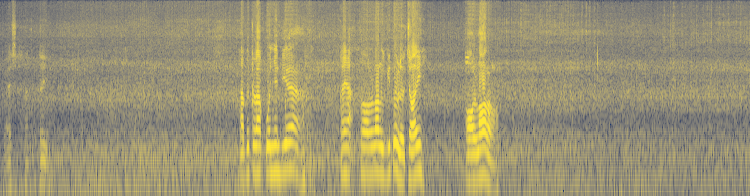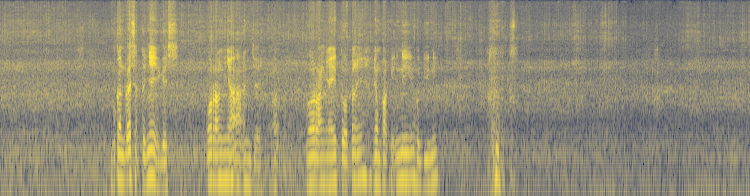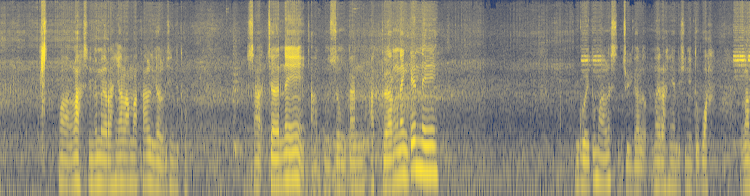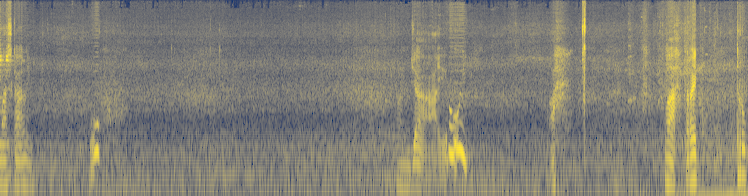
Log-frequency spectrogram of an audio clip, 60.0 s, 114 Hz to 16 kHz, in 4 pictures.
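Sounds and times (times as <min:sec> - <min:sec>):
vehicle engines: 0:00.0 - 0:59.9
motorcycle and traffic engines idling: 0:37.9 - 0:59.2.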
